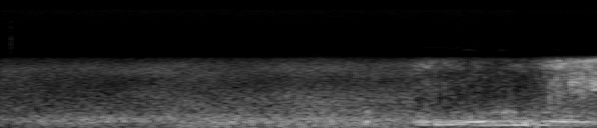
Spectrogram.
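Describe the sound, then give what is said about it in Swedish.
A tuned rally car of a C-class driver, starting out behind, drives in a forest, its engine droning through a broad, steady rumble, growing slightly louder toward the end as a revving tone rises briefly above the noise. “Utan det är C-förare trimmad som går ut bakom och sen är det vi hör i motorljud.”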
